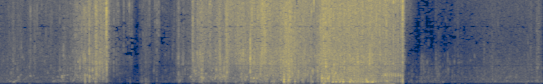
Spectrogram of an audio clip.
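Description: Water splashing and churning: a short burst, then a louder, longer one from about three to six seconds in that cuts off abruptly.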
